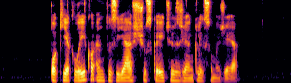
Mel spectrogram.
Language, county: Lithuanian, Alytus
